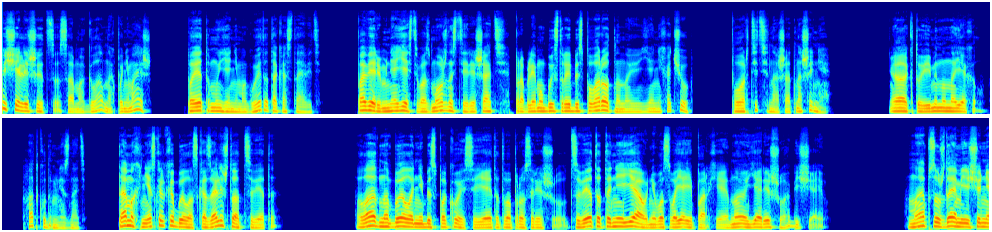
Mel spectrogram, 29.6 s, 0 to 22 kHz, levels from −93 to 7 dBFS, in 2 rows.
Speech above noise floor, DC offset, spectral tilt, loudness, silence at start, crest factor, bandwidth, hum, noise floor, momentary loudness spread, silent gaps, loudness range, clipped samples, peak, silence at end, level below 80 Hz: over 70 dB; under 0.1%; -7 dB/octave; -20 LUFS; 0 s; 16 dB; 13.5 kHz; none; under -90 dBFS; 14 LU; 2.23-2.72 s, 4.80-5.29 s, 10.35-10.90 s, 12.46-13.29 s, 14.81-15.12 s, 16.09-16.55 s, 19.03-20.11 s, 27.24-28.34 s; 5 LU; under 0.1%; -6 dBFS; 0 s; -52 dBFS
